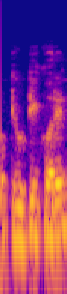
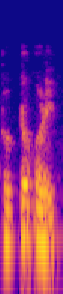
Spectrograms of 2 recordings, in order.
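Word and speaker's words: Thoothukudi: eastern coast में देखो ट्यूटी कोरिन और टुटुकोड़ी ये तमिल प्रोनाउंसिएशन है इसकी टुटुकोड़ी जब अंग्रेज आए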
